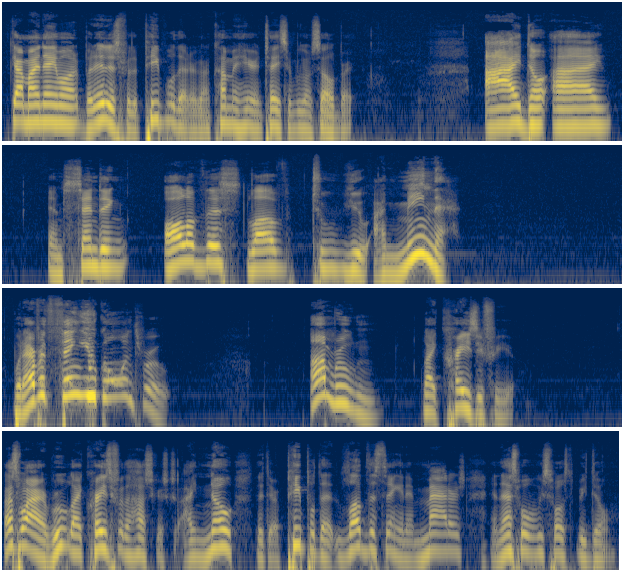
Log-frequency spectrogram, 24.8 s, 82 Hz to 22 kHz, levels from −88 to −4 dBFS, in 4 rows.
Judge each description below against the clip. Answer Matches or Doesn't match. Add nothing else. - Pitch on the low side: Doesn't match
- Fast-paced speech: Doesn't match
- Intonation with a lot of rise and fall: Matches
